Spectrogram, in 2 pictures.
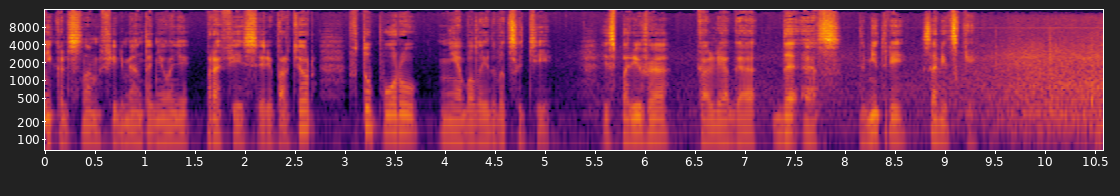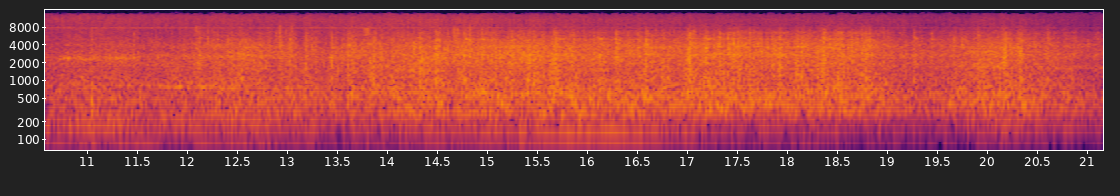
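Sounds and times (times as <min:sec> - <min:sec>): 
speech: 0:00.0 - 0:09.5
elevated metro train of line 6 rumbling overhead on the Passy viaduct: 0:05.5 - 0:21.1.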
